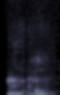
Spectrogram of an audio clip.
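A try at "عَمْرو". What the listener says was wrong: Bukan, kalau mau disukunkan terakhirnya. Bukan Amru, tapi Amr. Kalau mau disukunkan terakhirnya. Tapi kalau lengkap Umaru dan Amru. tidak mamnu' minas sarf. Dia bisa tanwin, bisa kasrah, amrin bisa.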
